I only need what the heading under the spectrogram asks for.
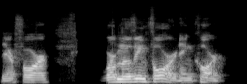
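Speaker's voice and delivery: normal talking voice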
